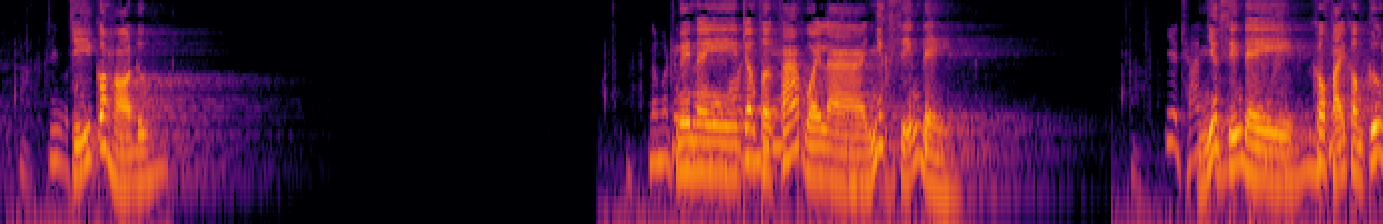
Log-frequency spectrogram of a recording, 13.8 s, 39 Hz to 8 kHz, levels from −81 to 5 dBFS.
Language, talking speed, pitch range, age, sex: Vietnamese, 90 wpm, 110-145 Hz, 30-49, male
